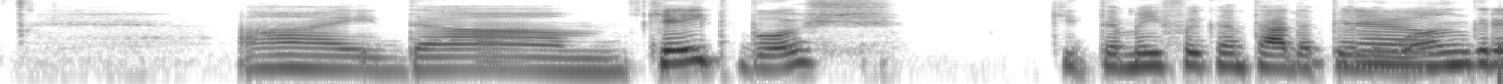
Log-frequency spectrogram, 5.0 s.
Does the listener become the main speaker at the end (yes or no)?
no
